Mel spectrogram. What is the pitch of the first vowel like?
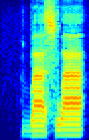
low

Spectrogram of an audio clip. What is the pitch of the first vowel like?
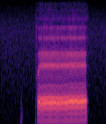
rising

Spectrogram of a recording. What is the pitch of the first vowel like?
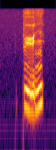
low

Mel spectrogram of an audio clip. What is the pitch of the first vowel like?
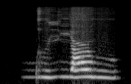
low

